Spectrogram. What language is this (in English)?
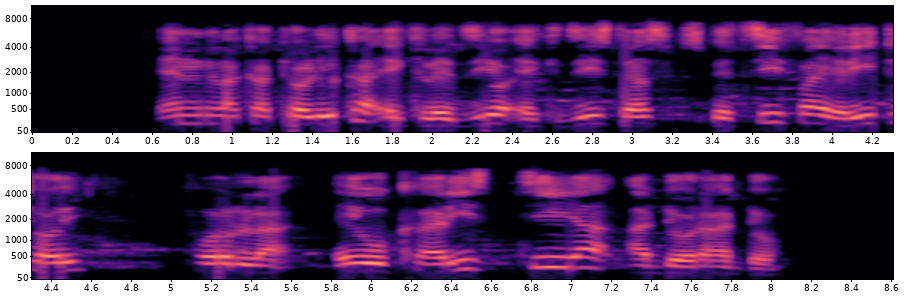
Esperanto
